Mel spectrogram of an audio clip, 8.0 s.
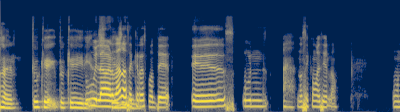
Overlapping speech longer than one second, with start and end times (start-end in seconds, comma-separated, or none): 1.7-2.9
